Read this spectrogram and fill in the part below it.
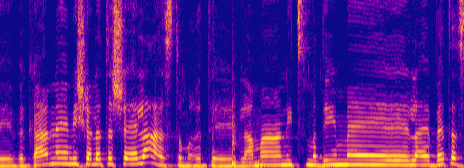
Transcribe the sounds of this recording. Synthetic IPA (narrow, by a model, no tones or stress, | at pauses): vekanniʃelet̪aʃeːlast̪o̞meʁet̪elamanit͡smadimelaebetaz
